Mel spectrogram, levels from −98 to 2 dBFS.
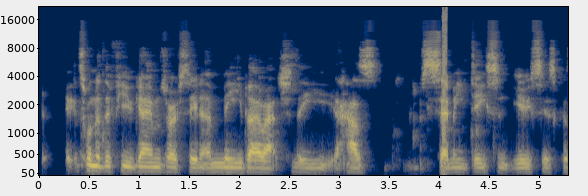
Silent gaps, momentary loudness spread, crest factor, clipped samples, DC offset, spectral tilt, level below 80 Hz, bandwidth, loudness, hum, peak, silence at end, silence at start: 0.15-0.26 s; 10 LU; 22 dB; under 0.1%; under 0.1%; -3 dB/octave; -62 dBFS; 16 kHz; -24 LUFS; none; -4 dBFS; 0 s; 0.05 s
